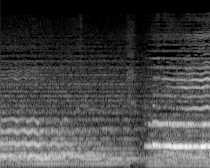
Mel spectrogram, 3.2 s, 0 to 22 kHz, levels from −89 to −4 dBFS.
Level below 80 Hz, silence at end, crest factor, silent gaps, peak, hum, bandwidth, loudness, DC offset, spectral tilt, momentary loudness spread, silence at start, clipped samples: -50 dBFS; 0 s; 16 dB; none; -4 dBFS; none; 10 kHz; -21 LUFS; under 0.1%; -6 dB/octave; 20 LU; 0 s; under 0.1%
